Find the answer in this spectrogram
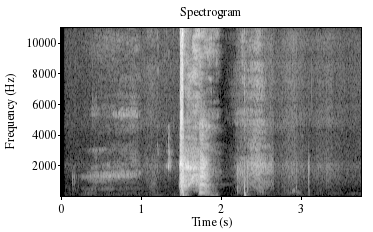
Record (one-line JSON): {"exhalation_length": "3.8 s", "exhalation_amplitude": 32768, "exhalation_signal_mean_std_ratio": 0.26, "survey_phase": "beta (2021-08-13 to 2022-03-07)", "age": "45-64", "gender": "Male", "wearing_mask": "No", "symptom_none": true, "symptom_onset": "3 days", "smoker_status": "Never smoked", "respiratory_condition_asthma": false, "respiratory_condition_other": false, "recruitment_source": "REACT", "submission_delay": "1 day", "covid_test_result": "Negative", "covid_test_method": "RT-qPCR", "influenza_a_test_result": "Negative", "influenza_b_test_result": "Negative"}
